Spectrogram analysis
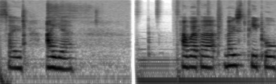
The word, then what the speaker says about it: Arya: Thrones books says that's the proper pronunciation for her name is two syllables so Arya, however most people pronounce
